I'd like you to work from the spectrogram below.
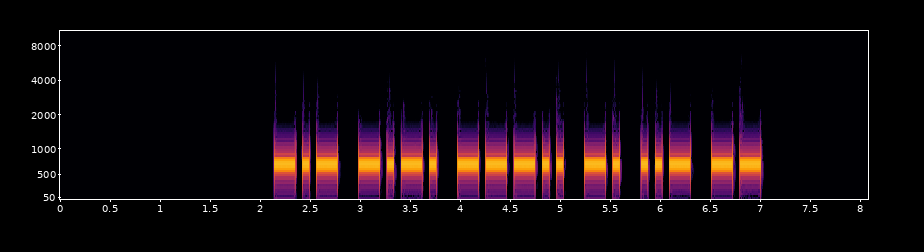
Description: Morse code, heard as a keyed tone, about 17 wpm, 700 Hz. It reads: KC8NUM
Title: USA Call Signs - 6 Characters - Repeated 3x - 17wpm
